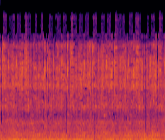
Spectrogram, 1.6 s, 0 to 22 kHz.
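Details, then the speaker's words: Chevrolet Caprice V8 at idle with engine vibration: uneven, lumpy low beat with dropped pulses; multiple misfire, no spark from the bank 1 coil, later traced to a cut ground wire at the back of the engine. "there's an engine [Music] vibration it's a V8 engine there's a no spark in the bank one coil"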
